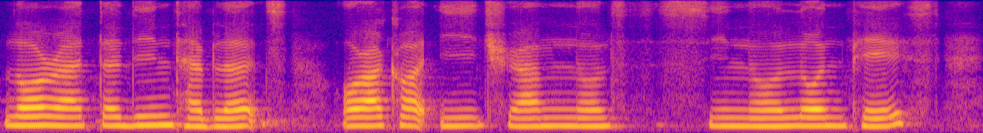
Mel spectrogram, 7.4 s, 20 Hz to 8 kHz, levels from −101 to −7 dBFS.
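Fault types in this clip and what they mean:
Nothing stood out on listening to this speech clip, which comes across as wideband telephone audio with only a faint hiss in the upper band.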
